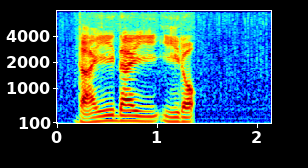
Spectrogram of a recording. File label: "daidai-iro", Japanese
